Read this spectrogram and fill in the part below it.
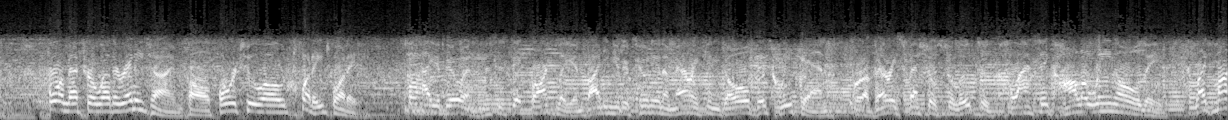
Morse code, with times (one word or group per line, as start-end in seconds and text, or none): none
